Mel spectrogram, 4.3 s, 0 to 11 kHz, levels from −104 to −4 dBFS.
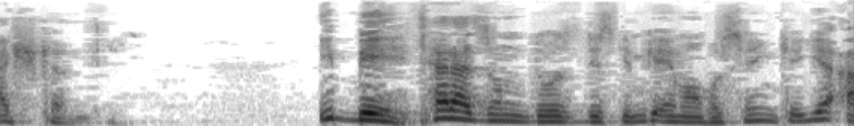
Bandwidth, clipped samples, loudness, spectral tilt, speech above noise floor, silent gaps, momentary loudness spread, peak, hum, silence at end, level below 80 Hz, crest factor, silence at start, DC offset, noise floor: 9.6 kHz; under 0.1%; -27 LUFS; -6.5 dB/octave; 52 dB; none; 14 LU; -8 dBFS; none; 0 s; -64 dBFS; 20 dB; 0 s; under 0.1%; -79 dBFS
